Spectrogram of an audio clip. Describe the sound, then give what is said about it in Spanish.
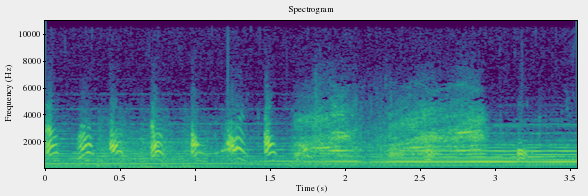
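A swan swimming on a pond honks in a quick series of short, nasal calls, then lets out a longer, louder drawn-out honk, over a steady low background hum. “Un cisne que nada en el estanque mete su pico en el agua y saca a Milú por el rabo.”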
